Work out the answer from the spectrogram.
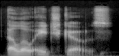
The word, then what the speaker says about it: Logos: John introduces the logo, pronounced Logos.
